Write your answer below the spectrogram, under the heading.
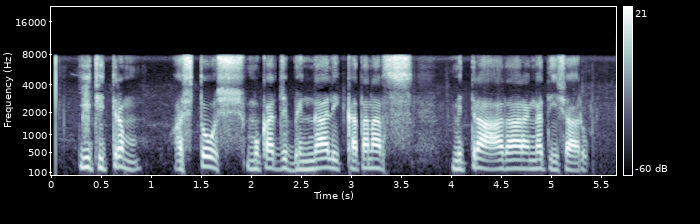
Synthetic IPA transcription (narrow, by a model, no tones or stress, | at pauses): iːt͡ʃit̪ɾɐm | ɐʂt̪oːʂmukɐɾd͡ʒibʱeŋɡaːlikɐt̪ɐnɐɾs | mit̪ɾɐaːd̪ʱaːɾɐŋɡaːt̪iːʃaːɾu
